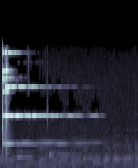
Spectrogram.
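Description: A small bell chimes once with a sharp, high-pitched strike and rings out over about a second and a half, over soft background music with held notes.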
